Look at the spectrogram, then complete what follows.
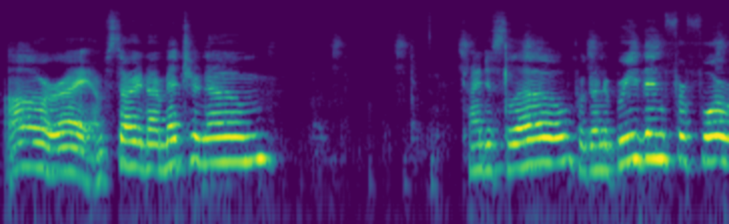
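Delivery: ordinary delivery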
